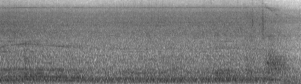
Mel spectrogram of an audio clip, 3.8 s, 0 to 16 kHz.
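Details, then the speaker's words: Audi RS5 4.2 V8 with persistent engine fault: lumpy idle jumping around and hunting instead of holding steady; basic settings fail, throttle position banks one and two reported too low. "So, uh, so yeah, it basically it idle jumped around. So, it sits there and it goes, uh, it fails."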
